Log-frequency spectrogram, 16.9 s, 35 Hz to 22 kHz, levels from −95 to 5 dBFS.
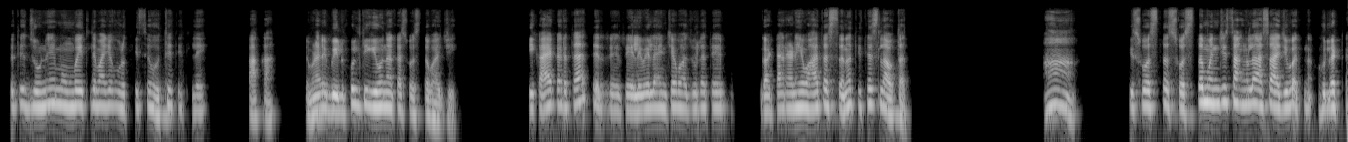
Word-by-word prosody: तर 170 Hz, -, -4 dB
ते 195 Hz, -, -2 dB
जुने 180 Hz, +3 st, +2 dB
मुंबईतले 185 Hz, -1 st, +1 dB
माझे 180 Hz, 0 st, -1 dB
ओळखीचे 170 Hz, 0 st, -6 dB
होते 130 Hz, +1 st, -2 dB
तिथले 145 Hz, -3 st, -9 dB, 0.6 s
काका. 115 Hz, -1 st, -4 dB, 0.4 s
ते -, -, -7 dB
म्हणाले 145 Hz, +6 st, +2 dB
बिलकुल 150 Hz, +5 st, +3 dB
ती 190 Hz, -, 0 dB
घेऊ 175 Hz, 0 st, +6 dB
नका 165 Hz, -2 st, +2 dB
स्वस्त 130 Hz, -3 st, -7 dB
भाजी. 100 Hz, -6 st, -4 dB, 0.9 s
ती 160 Hz, -, +3 dB
काय 165 Hz, +5 st, +4 dB
करतात 190 Hz, +7 st, 0 dB
ते -, -, -1 dB
रे 155 Hz, -1 st, -6 dB
रेल्वे 150 Hz, +2 st, +3 dB
लाईनच्या 170 Hz, +1 st, -1 dB
बाजूला 160 Hz, 0 st, -3 dB
ते 165 Hz, -1 st, -2 dB, 0.5 s
गटार 155 Hz, +3 st, -2 dB
आणि 160 Hz, +1 st, +2 dB
हे -, -, +5 dB
वाहत 165 Hz, +2 st, +1 dB
असतं 175 Hz, -5 st, +1 dB
ना 185 Hz, -, +2 dB
तिथेच 195 Hz, +3 st, -2 dB
लावतात. 130 Hz, -8 st, +1 dB, 1.7 s
हां, 180 Hz, -6 st, 0 dB, 0.7 s
ती 165 Hz, -, -1 dB
स्वस्त, 175 Hz, +2 st, 0 dB
स्वस्त 165 Hz, -7 st, -1 dB
म्हणजे 215 Hz, 0 st, +6 dB
चांगलं 205 Hz, -1 st, +2 dB
असं 185 Hz, 0 st, +2 dB
अजिबात 170 Hz, +1 st, +3 dB
नाही -, -, -7 dB
उलट 170 Hz, +1 st, +2 dB
170 Hz, 155 wpm, -25 LUFS, 155-185 Hz, 1.7 s, घेऊ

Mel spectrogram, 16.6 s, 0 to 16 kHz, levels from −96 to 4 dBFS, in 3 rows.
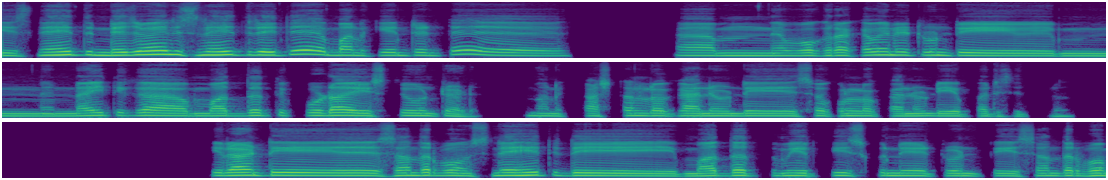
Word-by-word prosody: స్నేహితుడు 200 Hz, +1 st, +2 dB
నిజమైన 230 Hz, +4 st, +6 dB
స్నేహితుడైతే 205 Hz, +2 st, +3 dB, 0.2 s
మనకేంటంటే, 185 Hz, -, -2 dB, 1.1 s
హ్మ్, 170 Hz, -1 st, -2 dB, 0.3 s
ఆహ్! 165 Hz, -, -5 dB
ఒక 170 Hz, -, -8 dB
రకమైనటువంటి 195 Hz, -1 st, 0 dB, 0.4 s
హ్మ్, 145 Hz, -1 st, -3 dB, 0.2 s
నైతిక 175 Hz, +1 st, -2 dB, 0.4 s
మద్దతు 165 Hz, +3 st, -3 dB
కూడా 180 Hz, +1 st, +3 dB
ఇస్తూ 170 Hz, -, -8 dB
ఉంటాడు. 140 Hz, -6 st, -6 dB, 0.3 s
మన 150 Hz, -, -4 dB, 0.2 s
కష్టంలో 160 Hz, +2 st, -3 dB
కానివ్వండి, 155 Hz, 0 st, 0 dB, 0.3 s
సుఖంలో 155 Hz, 0 st, -3 dB
కానివ్వండి 145 Hz, +1 st, -2 dB
ఏ -, -, -11 dB
పరిస్థితిలో. 130 Hz, 0 st, -12 dB, 1.3 s
ఇలాంటి 185 Hz, +1 st, +4 dB, 0.6 s
సందర్భం, 175 Hz, -1 st, +1 dB
స్నేహితుడి 180 Hz, 0 st, +3 dB, 0.6 s
మద్దతు 160 Hz, 0 st, 0 dB
మీరు 165 Hz, -1 st, 0 dB
తీసుకునేటువంటి 160 Hz, -2 st, -3 dB, 0.2 s
సందర్భం 165 Hz, 0 st, 0 dB
170 Hz, 100 wpm, -24 LUFS, 155-185 Hz, 1.3 s, నిజమైన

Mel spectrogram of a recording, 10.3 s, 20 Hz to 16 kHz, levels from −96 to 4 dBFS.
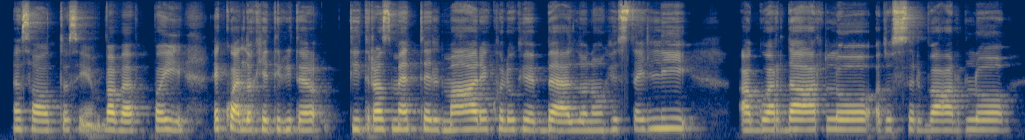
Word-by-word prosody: Esatto 215 Hz, -2 st, +2 dB
sì, 220 Hz, +9 st, +1 dB
vabbè, 205 Hz, -3 st, +1 dB
poi 220 Hz, -2 st, -2 dB, 0.2 s
è 230 Hz, 0 st, -2 dB
quello 215 Hz, -2 st, +4 dB
che 215 Hz, +1 st, -2 dB
ti 220 Hz, +1 st, -7 dB
ritra 215 Hz, -1 st, -3 dB, 0.3 s
ti 225 Hz, -1 st, -6 dB
trasmette 230 Hz, 0 st, +2 dB
il 220 Hz, -1 st, -3 dB
mare, 225 Hz, +2 st, +1 dB
quello 230 Hz, -1 st, -4 dB
che 220 Hz, -1 st, -4 dB
è 205 Hz, -, -7 dB
bello, 205 Hz, -1 st, 0 dB
no, 205 Hz, 0 st, -8 dB
che 220 Hz, +2 st, -10 dB
stai 225 Hz, 0 st, +7 dB
lì, 240 Hz, +1 st, -5 dB, 0.4 s
a 210 Hz, -, 0 dB
guardarlo, 220 Hz, +1 st, 0 dB
ad 215 Hz, -, -11 dB
osservarlo, 215 Hz, -1 st, +1 dB
220 Hz, 145 wpm, -21 LUFS, 210-225 Hz, 0.4 s, stai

